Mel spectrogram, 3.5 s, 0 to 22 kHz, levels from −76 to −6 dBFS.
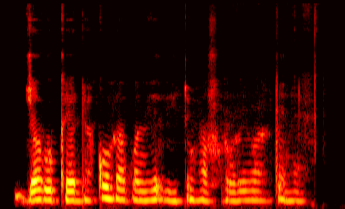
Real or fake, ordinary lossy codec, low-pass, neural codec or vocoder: fake; none; none; codec, 44.1 kHz, 2.6 kbps, SNAC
